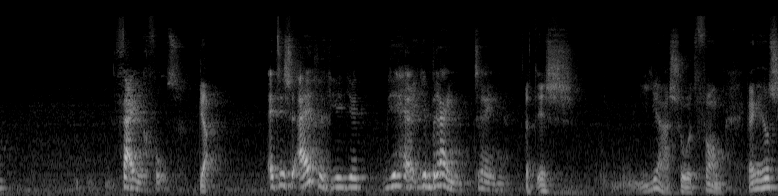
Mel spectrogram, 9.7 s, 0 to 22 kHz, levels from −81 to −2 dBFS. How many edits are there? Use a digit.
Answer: 1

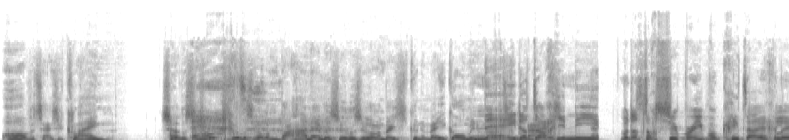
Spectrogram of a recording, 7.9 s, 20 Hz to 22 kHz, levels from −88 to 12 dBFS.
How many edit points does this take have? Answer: 1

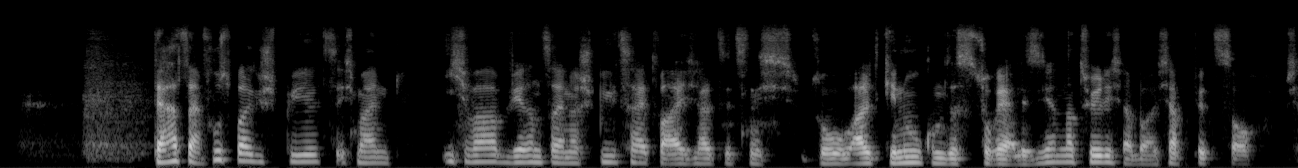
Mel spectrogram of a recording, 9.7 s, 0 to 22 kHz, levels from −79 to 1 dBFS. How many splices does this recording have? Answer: 0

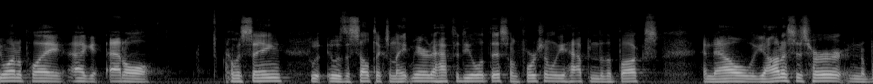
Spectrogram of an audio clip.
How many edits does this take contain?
1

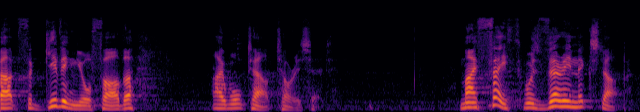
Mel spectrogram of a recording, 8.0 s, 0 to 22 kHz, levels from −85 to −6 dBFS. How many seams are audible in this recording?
0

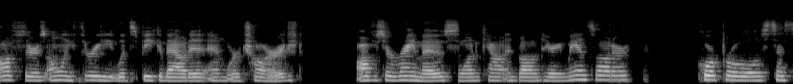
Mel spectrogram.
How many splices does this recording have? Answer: 1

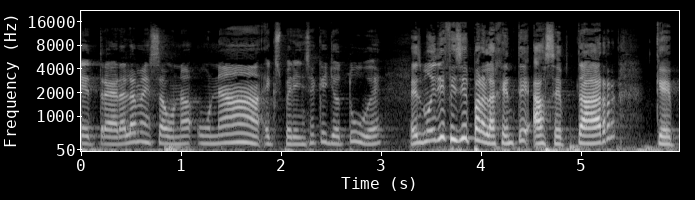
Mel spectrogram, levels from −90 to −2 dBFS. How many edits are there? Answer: 1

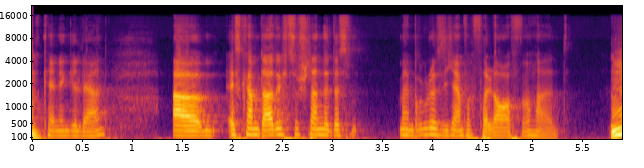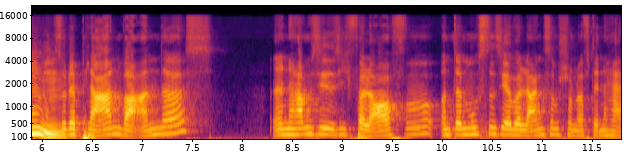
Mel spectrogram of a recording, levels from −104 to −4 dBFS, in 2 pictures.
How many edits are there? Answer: 0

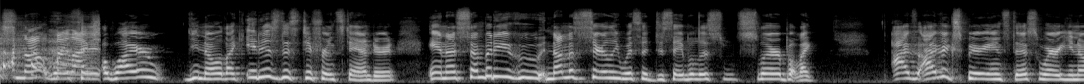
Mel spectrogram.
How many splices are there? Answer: 1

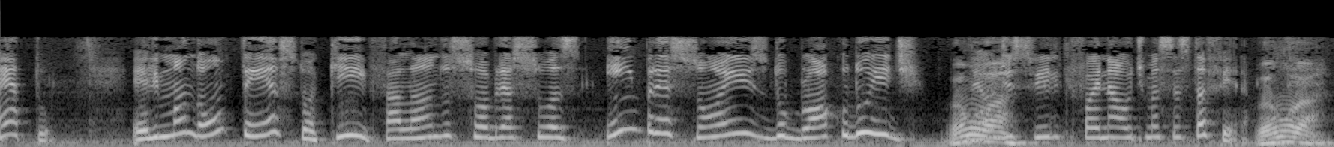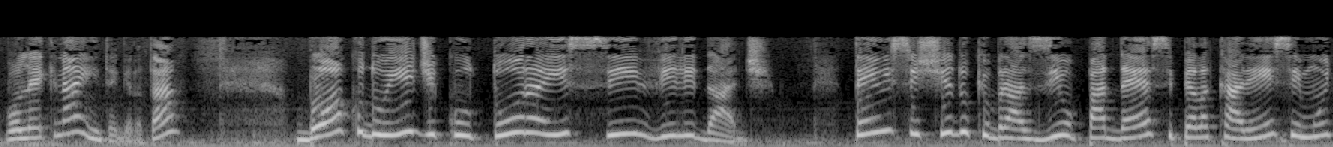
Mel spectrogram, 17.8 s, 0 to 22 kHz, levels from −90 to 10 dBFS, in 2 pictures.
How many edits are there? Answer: 0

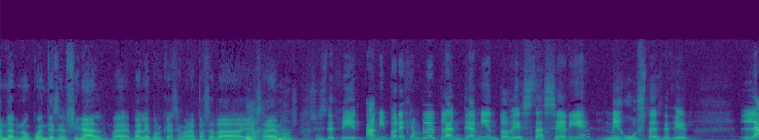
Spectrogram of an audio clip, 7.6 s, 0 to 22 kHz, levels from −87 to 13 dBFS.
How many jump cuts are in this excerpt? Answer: 1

